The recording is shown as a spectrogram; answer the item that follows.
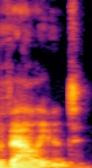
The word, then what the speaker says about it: valiant: the accent of the valiant right valiant sounds like two syllables so became the accents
